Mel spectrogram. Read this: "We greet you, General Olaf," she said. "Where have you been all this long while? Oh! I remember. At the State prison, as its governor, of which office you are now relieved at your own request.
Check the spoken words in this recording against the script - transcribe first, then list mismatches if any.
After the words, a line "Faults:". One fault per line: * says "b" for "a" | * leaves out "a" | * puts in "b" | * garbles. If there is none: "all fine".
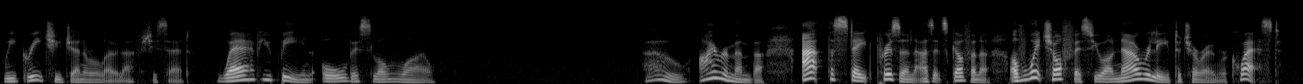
"We greet you, General Olaf," she said. "Where have you been all this long while? Oh! I remember. At the State prison, as its governor, of which office you are now relieved at your own request.
Faults:
all fine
